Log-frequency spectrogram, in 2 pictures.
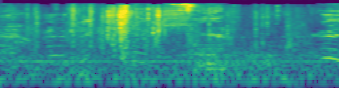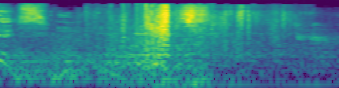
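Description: Heavy punches land with dull thuds in a brawl.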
